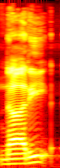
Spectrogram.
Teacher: اصحاب النار، الصاد موٹا ہے اور النار یہاں پر نون مشدد کی وجہ سے غنہ ہے، اور آخر میں جو را لکھی ہوئی ہے را موٹی پڑی جائے گی، کیونکہ را ویسے تو ناری اگر ملا کے پڑھیں گے تو ناری میں را باریک ہوگا، لیکن اگر وقف کریں گے تو را ساکن ہو جائے گی، اور جب بھی را ساکن ہوتی ہے تو اس سے پہلے والا حرف پھر دیکھتے ہیں، اگر اس کے اوپر زبر ہو تو را پر پڑی جاتی ہے، یہاں پر بھی را پر پڑی جائے گی.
